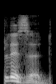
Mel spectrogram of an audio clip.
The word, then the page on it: blizzard: anglais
